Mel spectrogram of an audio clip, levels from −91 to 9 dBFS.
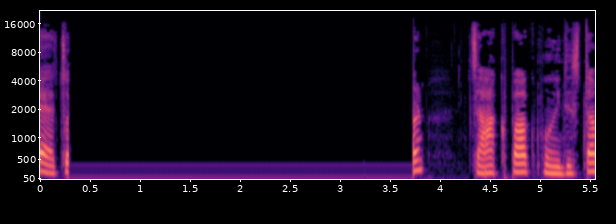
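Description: From 0.28 to 3.74 s an audio dropout to a faint residue cuts the speech abruptly, leaving mains hum about 40 dB down, likely from a live but disconnected input, not a fade. At 4.45 s one compressed frame is skipped, about 20 ms jumped, so the speech jumps ahead.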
